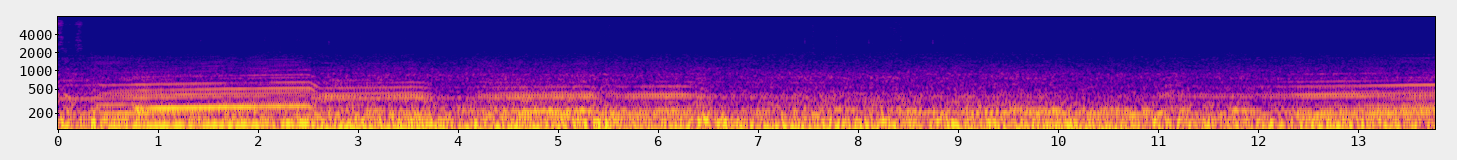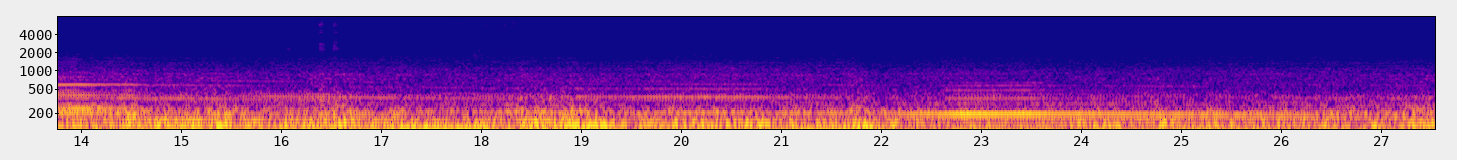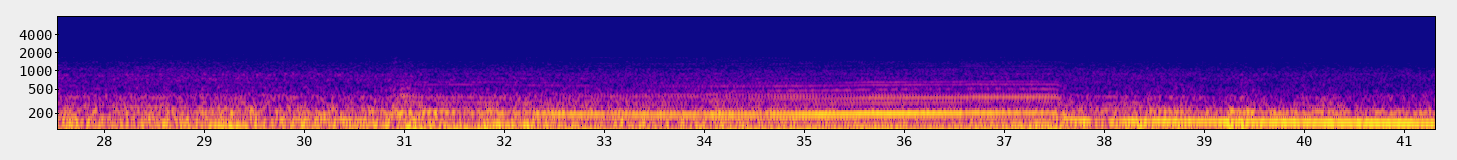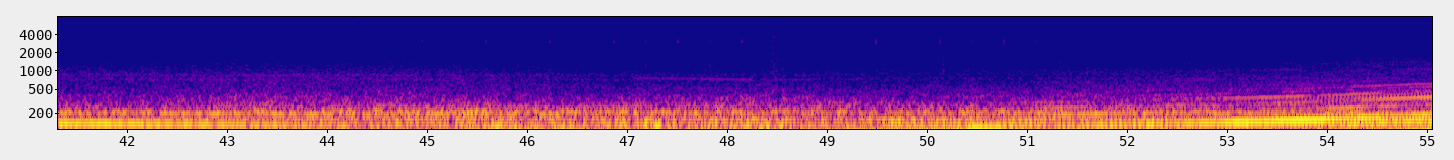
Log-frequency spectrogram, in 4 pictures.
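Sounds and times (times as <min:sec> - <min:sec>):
car engine accelerating: 0:00.0 - 0:55.0
tyre and road noise: 0:00.0 - 0:55.0.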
